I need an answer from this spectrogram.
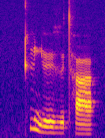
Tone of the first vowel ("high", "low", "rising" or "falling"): high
